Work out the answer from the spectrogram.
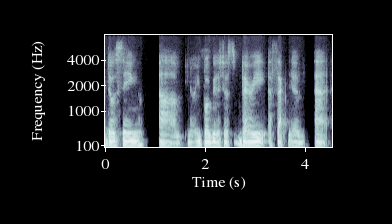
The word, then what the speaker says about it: iboga: about the ioga uh is it iboga iboga I always say iboga I'm not sure how to pronounce it yeah that's the right way yeah iboga there is some people that say iboga but you know um yeah iboga is is the way to say it and if you go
